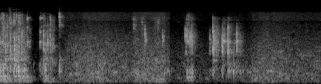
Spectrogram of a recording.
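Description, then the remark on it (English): A bunch of mechanical pencils being handled, with bright plastic clicks and rattles arriving in several short bursts, separated by brief pauses and a soft background hiss. “there's a bunch of pencils, mechanical pencils”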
